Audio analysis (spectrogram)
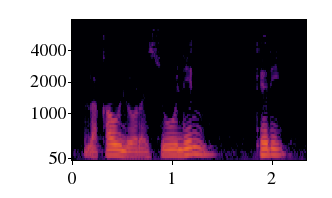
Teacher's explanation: تنوين بعده ماذا حرف الكاف والكاف من حروف ايه الاخفاء الحقيقي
